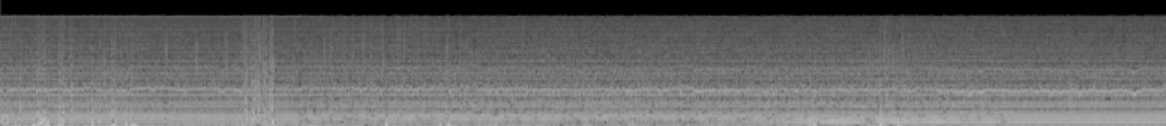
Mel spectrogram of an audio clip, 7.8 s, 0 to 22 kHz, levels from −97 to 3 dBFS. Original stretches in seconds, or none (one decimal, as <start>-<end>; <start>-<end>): 0.0-2.0; 6.7-7.8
